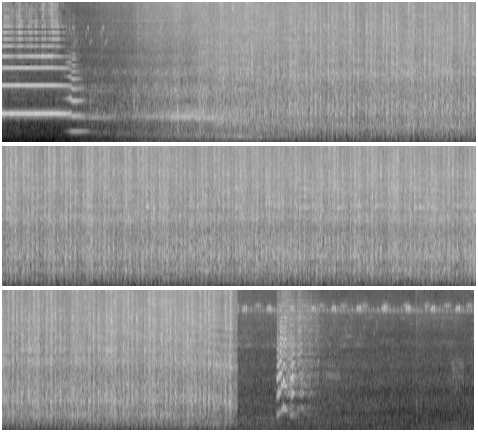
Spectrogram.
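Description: An Indian Railways electric locomotive sounds a horn blast for about a second and a half. Its passenger train then passes close by with loud, continuous clattering of wheels over the rail joints for about twenty seconds, and the sound cuts off suddenly. After the cut there is a brief burst, then a quieter steady high chirping of insects.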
